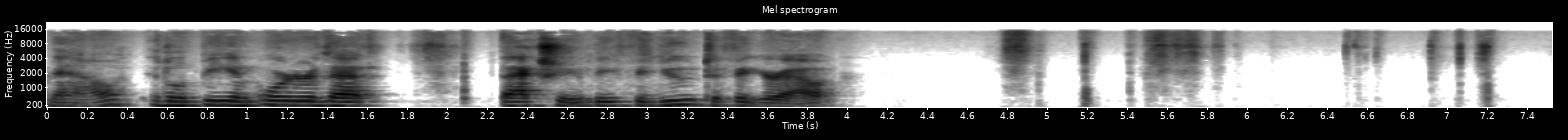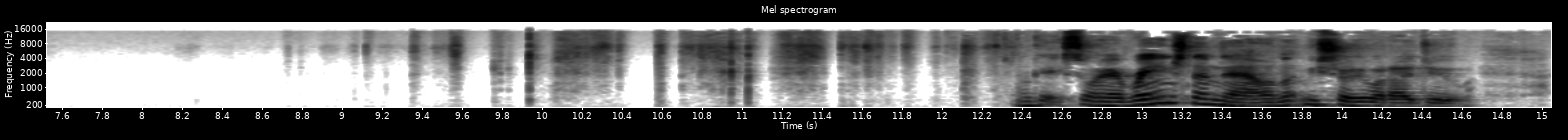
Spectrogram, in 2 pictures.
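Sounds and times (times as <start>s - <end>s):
playing cards snapping and rustling: 6.5s - 7.3s, 9.0s - 12.4s.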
